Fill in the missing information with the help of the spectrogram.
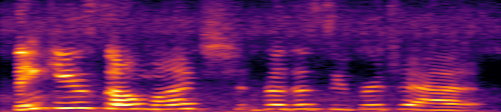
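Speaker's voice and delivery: high-pitched, gushing thanks; grateful. Real, not acted. Streamer thanking a viewer for super chat, grateful.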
